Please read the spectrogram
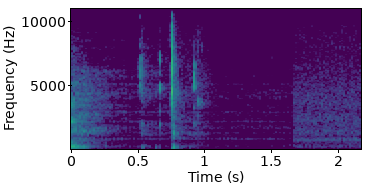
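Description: Computer keyboard keystrokes: a few quick, quiet key clicks close together, the last one the loudest.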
